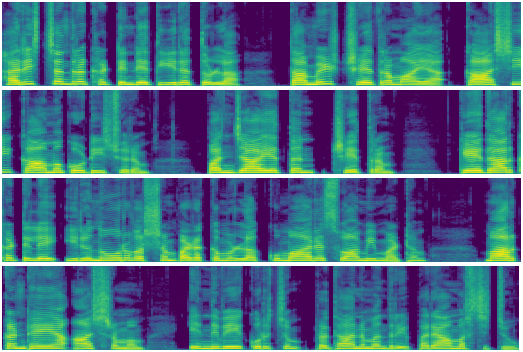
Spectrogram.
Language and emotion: Malayalam, neutral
